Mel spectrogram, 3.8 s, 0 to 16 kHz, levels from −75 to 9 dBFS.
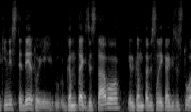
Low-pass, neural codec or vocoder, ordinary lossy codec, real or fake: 14.4 kHz; autoencoder, 48 kHz, 32 numbers a frame, DAC-VAE, trained on Japanese speech; Opus, 24 kbps; fake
